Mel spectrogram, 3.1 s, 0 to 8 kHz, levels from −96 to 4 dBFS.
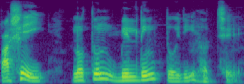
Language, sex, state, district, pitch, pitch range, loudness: Bengali, male, West Bengal, Cooch Behar, 135 Hz, 125-185 Hz, -16 LUFS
